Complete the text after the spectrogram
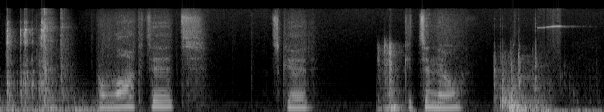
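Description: A heavy wooden door slowly creaks open.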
